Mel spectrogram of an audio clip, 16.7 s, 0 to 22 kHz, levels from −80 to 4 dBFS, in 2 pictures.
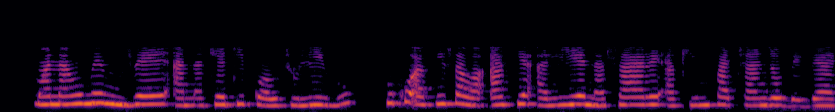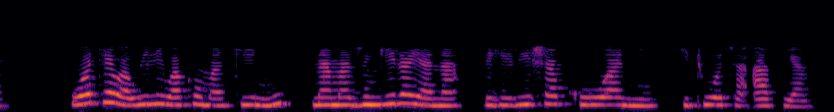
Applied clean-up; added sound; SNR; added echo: none; none; none; none.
